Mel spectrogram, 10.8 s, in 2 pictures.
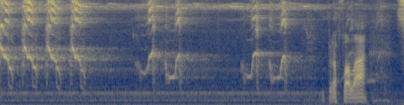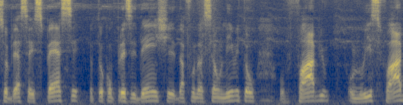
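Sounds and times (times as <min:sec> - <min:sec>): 
red-browed amazon parrot squawking: 0:00.0 - 0:05.2
steady low hum: 0:00.0 - 0:07.7
speech: 0:04.4 - 0:10.7.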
